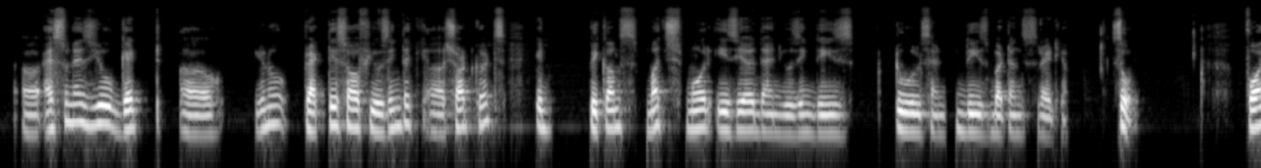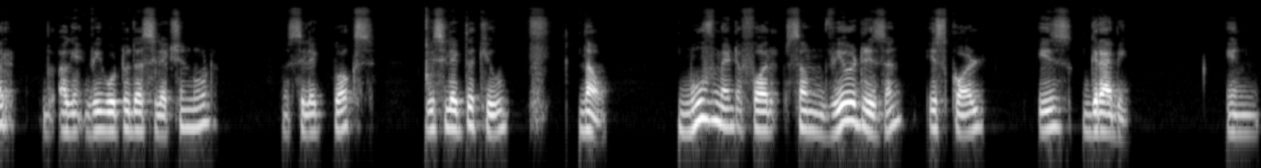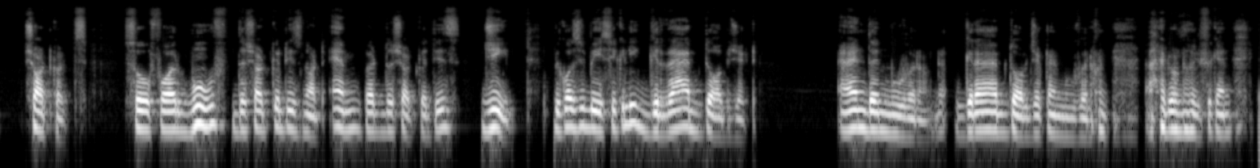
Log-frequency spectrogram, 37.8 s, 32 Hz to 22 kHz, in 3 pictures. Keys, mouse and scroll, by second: 13.5 click, 17.0 click.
